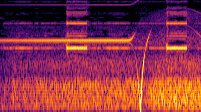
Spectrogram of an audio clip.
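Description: Electronic sound effects of a TV news 'welcome back' bumper: a steady high electronic tone with short beeps twice, over a swelling whoosh, then swooping tones that fall in pitch about one and a half seconds in.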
